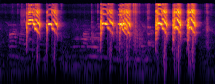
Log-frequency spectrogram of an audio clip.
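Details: Caged budgerigars kept in a home breeding setup: loud, harsh, buzzy squawking chirps in quick pairs and triplets, with short pauses between bursts and faint lower chatter underneath.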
